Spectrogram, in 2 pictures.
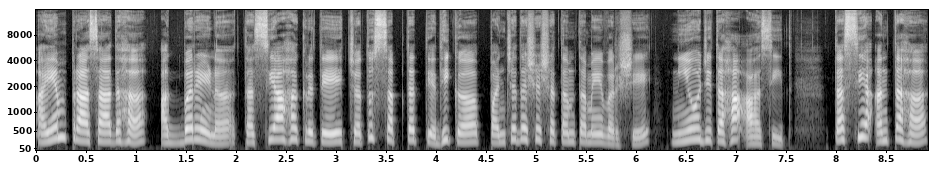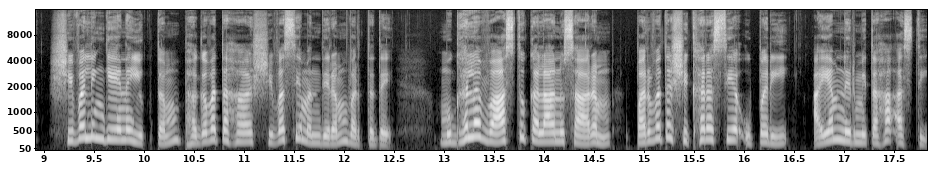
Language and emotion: Sanskrit, neutral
